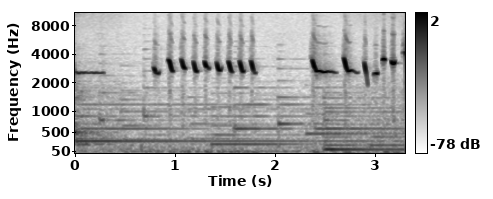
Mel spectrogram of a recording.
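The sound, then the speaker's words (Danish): A nightingale perched on a branch outside, close to a window, sings a quick run of eight bright, evenly spaced chirps, pauses, then breaks into a varied warbling phrase, clear and close over a soft, steady low background drone. “Men så pludselig, helt tæt ved vinduet, der hørtes den smukkeste sang. Det var den virkelige nattergal, der sad udenfor på grenen.”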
